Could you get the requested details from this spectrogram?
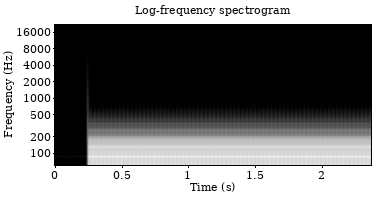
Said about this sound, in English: Now a sine wave at 50.5 Hz, a 1% change.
